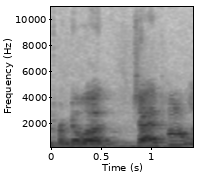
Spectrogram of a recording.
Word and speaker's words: Pramila Jayapal: That's been introduced by Congresswoman Pramila Jayapal. Is that how you pronounce it?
